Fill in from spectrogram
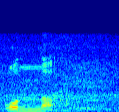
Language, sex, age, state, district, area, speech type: Malayalam, female, 30-45, Kerala, Alappuzha, rural, read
